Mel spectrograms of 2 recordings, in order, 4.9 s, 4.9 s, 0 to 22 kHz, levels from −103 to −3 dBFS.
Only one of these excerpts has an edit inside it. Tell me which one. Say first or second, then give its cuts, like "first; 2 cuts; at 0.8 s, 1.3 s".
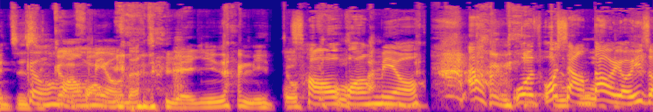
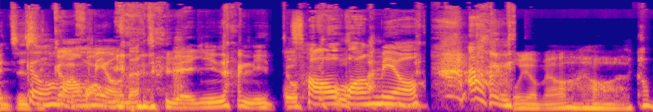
second; 1 cut; at 3.8 s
